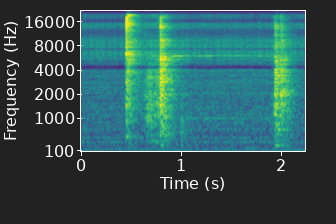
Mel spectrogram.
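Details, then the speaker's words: 1966 fastback with a Coyote V8 swap, PCM flashed back to stock, after wiggling the PCM harness and fuse box wires: short sharp clicks at key-on as the electronic throttle plate self-tests, confirming the harness connection, though fuel pressure is still missing. "Right, I'm gonna turn back on, and you can hear in peace the throttle body or the butterfly go on."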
